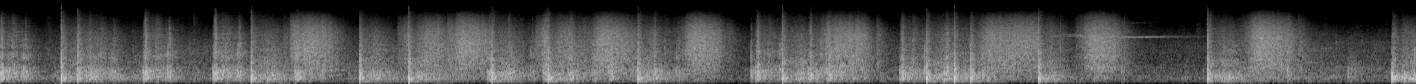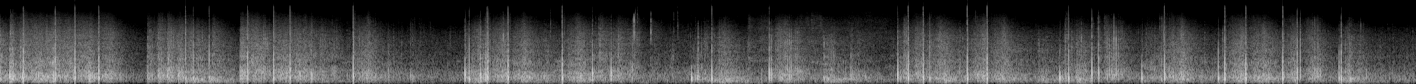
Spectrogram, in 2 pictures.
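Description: Firecrackers and fireworks going off in a dense, continuous crackle of rapid bangs that swells and eases, with a short high whistle about eleven seconds in.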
